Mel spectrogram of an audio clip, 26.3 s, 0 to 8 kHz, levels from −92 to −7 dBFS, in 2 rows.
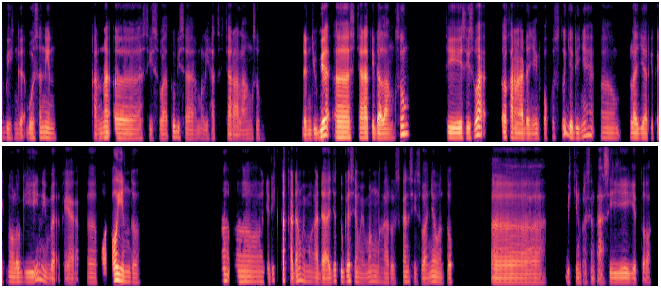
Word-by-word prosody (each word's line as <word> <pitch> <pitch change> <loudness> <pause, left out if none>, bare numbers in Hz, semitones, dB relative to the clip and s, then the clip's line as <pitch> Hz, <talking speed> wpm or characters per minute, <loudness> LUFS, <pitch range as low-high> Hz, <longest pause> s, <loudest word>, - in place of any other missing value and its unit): lebih 105 -2 -8
nggak 100 0 -8
bosenin 105 0 -2 0.8
karena, 95 +5 -4 0.2
eee, 95 -1 0
siswa 95 +1 -9
tuh 120 - -4
bisa 100 - -10 0.3
melihat 90 +3 -13
secara 90 -2 -5
langsung 90 +2 -12 0.8
dan 90 +1 +2
juga, 115 +10 +10 0.2
eee, 110 -1 +9
secara 105 -1 +5
tidak 110 -3 +7
langsung 100 - +2 0.8
si 110 - 0 0.3
siswa, 105 -1 +6 0.5
eee, 110 -1 +4
karena 105 -1 +3
adanya 95 -1 -2
InFocus 100 +2 -11
tuh - - +1
jadinya, 110 +5 0 0.3
eee, 105 -1 -6 0.4
pelajari 105 0 0
teknologi 100 -1 -5 0.2
ini, 150 -2 -4
Mbak, 90 - -4
kayak, 90 0 -7 0.2
eee, 95 -1 -8
fotoin 120 +5 +6 0.2
tuh. 90 -1 -7 1.6
Heeh. 110 -3 -5
Jadi - - -9
terkadang 110 +8 0
memang 110 -2 -11
ada 90 -1 -1
aja 95 +7 -5
tugas 115 +1 -3
yang 105 -2 -8
memang 95 +4 -10
mengharuskan 95 +3 -9
siswanya 95 +1 -7
untuk, 95 -2 -6 0.8
eee, 90 0 -2 0.5
bikin - - -10
presentasi 85 +1 -9 0.4
gitu. - - -10
100 Hz, 115 wpm, -25 LUFS, 90-110 Hz, 1.6 s, juga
